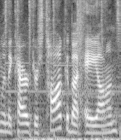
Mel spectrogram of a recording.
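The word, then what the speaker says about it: aeons: A is in day or pay. Ans like dons but with a broader ah father sound is the official pronunciation listed for the term in the game.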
